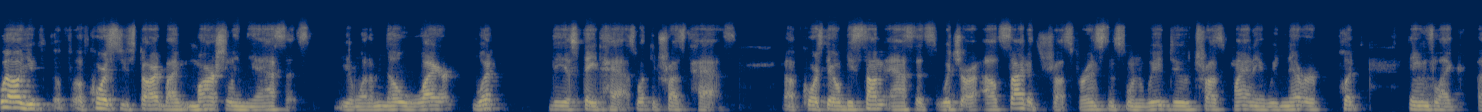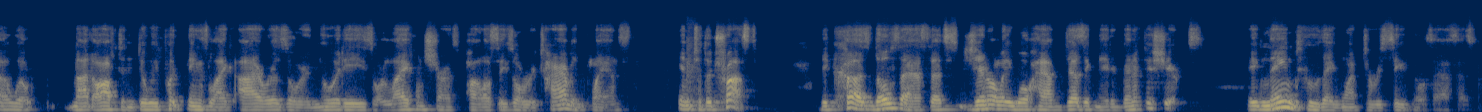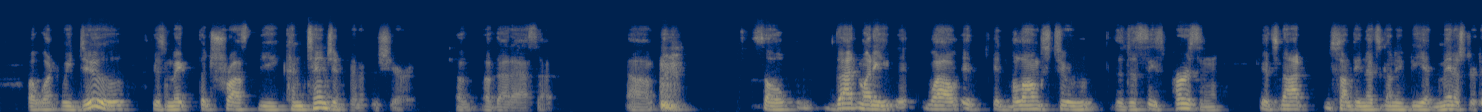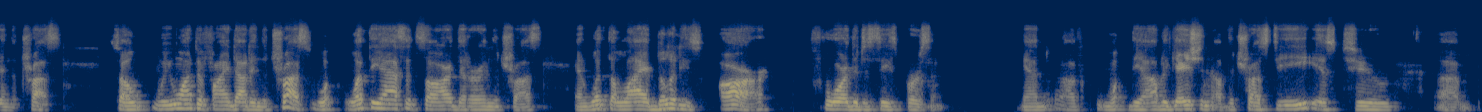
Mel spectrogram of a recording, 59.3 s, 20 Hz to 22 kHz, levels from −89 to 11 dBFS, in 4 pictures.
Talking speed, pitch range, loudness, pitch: 165 wpm, 115-135 Hz, -26 LUFS, 125 Hz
